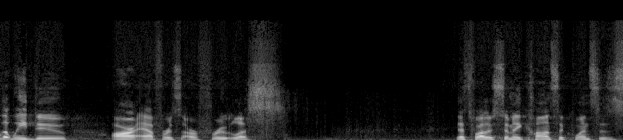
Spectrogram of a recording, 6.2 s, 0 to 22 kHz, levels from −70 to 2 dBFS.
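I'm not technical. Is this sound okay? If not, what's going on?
No. Across the whole clip the speech has a distortion, and even the pauses carry a gritty noise. The likely cause is a stuck bit: one digit in every sample is frozen, so roughly half the samples come out wrong.

From 2.39 to 5.47 s, just after "do our efforts are", there is a call bitrate drop. The connection squeezed the audio into far less data, so the voice turns rough and muffled, with the top end cut away, worst for about 1.8 seconds.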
